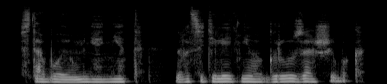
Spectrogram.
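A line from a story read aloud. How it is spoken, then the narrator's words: Whispered. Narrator (Russian): прошептал Дерек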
